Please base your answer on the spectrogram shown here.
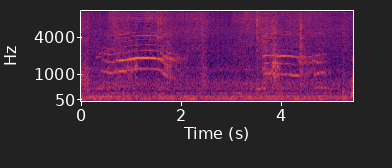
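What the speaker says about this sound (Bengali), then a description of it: "পোস্ত বাটাটা দিয়ে ভালো করে নাড়াচাড়া করতে হবে, একটু যেন ভাজা হয়ে যায় পোস্তটা" Poppy seed paste sizzles and fries in a pan as it is stirred for aloo posto, a steady crackle with scraping strokes, while bird-like chirps and background voices sound intermittently.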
